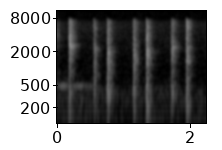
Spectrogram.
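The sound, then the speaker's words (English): Eight sharp hand claps in a steady iambic pattern, each short-gap pair followed by a longer pause, a da-DUM rhythm of iambic pentameter, clapped to write the songs for a musical. No voices. “You're saying you're clapping your hands to the rhythm of an iambic pentameter.”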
